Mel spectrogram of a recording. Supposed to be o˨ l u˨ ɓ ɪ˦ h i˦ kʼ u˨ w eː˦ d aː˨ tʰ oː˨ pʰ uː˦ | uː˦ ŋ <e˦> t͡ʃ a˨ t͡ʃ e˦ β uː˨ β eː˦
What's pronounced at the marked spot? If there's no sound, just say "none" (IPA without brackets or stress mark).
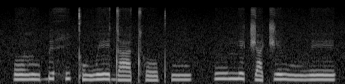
e˦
